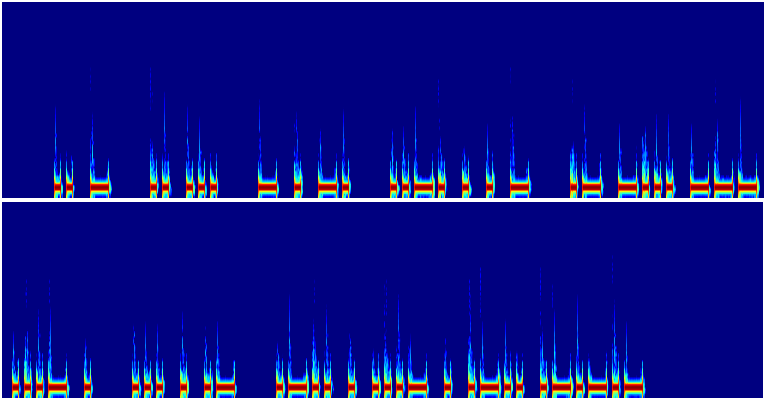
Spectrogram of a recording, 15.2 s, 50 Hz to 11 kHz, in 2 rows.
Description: Morse code, heard as a keyed tone, about 20 wpm, 700 Hz. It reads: IT IS TEN FEET ABOVE SEA LEVEL.
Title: Sentences from Top 1000 Words - Review Part 4 - 20wpm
